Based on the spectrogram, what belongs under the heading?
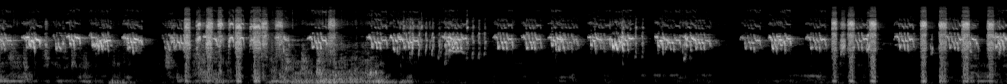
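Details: Pet budgerigars kept for breeding, rhythmic high chirps and raspy squawks in quick bursts, broken by a noisy rustling patch and sharp clicks, then more chattering.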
